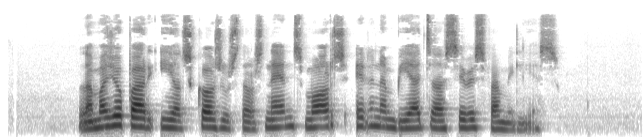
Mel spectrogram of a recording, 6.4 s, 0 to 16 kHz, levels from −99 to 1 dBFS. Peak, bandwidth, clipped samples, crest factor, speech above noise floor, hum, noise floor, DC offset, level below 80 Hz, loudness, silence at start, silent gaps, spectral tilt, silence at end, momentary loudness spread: -6 dBFS; 11.5 kHz; under 0.1%; 22 dB; 46 dB; none; -72 dBFS; under 0.1%; -74 dBFS; -26 LUFS; 0.8 s; none; -5 dB/octave; 0.9 s; 15 LU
